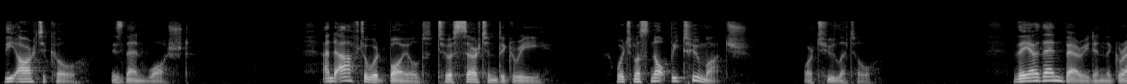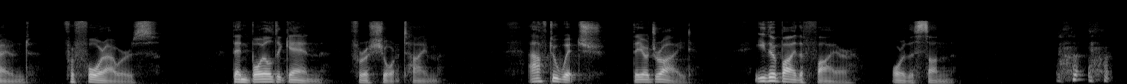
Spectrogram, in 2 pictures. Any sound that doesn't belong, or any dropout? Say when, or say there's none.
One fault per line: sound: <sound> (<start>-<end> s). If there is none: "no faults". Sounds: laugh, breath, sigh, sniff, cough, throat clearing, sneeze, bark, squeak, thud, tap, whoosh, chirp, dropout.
sound: cough (21.8-22.4 s)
